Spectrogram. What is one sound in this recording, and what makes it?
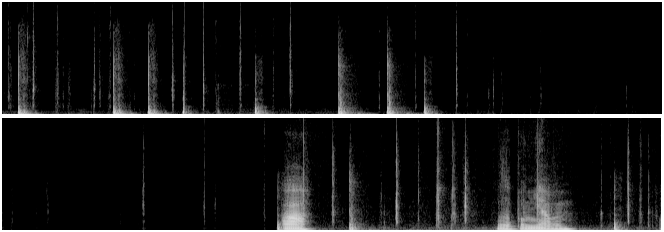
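Wooden blocks knock softly as they are placed one after another.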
